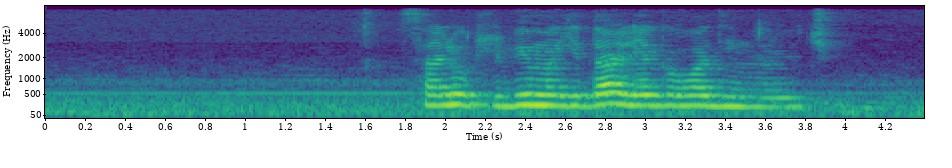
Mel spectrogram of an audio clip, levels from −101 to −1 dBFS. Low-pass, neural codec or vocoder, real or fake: 7.2 kHz; none; real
